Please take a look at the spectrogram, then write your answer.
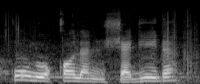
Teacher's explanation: huruf shin itu sifat yang paling menonjol itu adalah tafashi. Beda dengan huruf sin.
